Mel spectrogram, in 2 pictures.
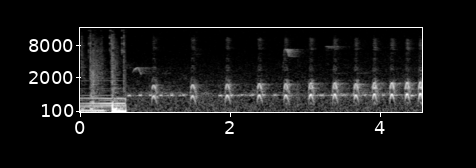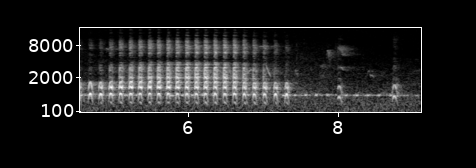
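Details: Endemic Sri Lanka grey hornbill, linked to Wilpattu National Park, Sri Lanka, a bird found in pairs and groups in forest and woodland: spaced clucking notes quicken into a fast laughing cackle of about four notes a second, then slow and fade; a sharp knock opens.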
